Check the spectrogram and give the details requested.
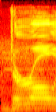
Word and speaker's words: Dural: Dur Dural is how you're supposed to say it.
